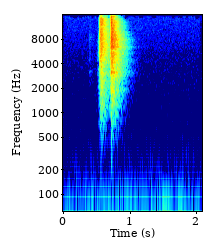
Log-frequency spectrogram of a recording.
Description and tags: Gun reload single ambient
Fast reloading of a m9. Stereo and pretty roomy sound. Recorded with 2 rode condenser microphones.
ambient, 9mm, pistol, weapon, surround, fx, sound, gun, reload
